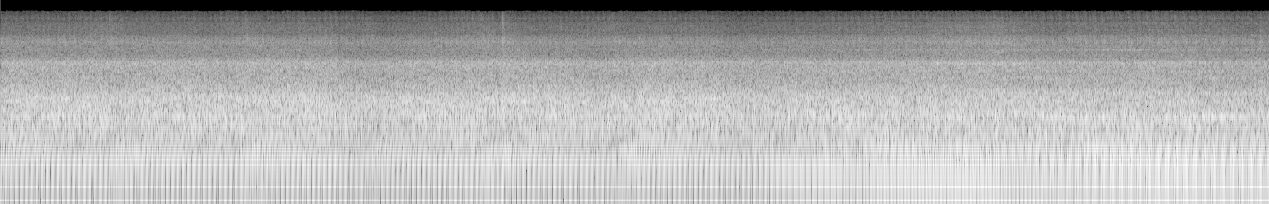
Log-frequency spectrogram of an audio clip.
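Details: MTD Lawn Chief garden tractor V-twin after clearing debris the owner believes got into the intake despite a tight air filter: a few brief early stumbles, then a steady, even drone without surging; normal running.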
